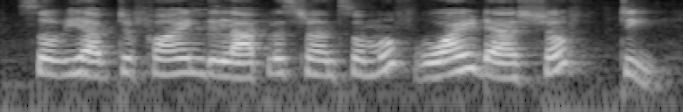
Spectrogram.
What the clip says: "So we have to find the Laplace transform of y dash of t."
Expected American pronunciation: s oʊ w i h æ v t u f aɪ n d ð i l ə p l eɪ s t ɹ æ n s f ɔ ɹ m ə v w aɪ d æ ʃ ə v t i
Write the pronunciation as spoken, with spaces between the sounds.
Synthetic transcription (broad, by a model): s oʊ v i h æ v t u f aɪ n d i l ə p l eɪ s t ɹ æ n s f ɔ ɹ m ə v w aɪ d æ ʃ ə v t i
